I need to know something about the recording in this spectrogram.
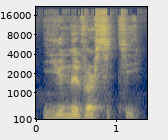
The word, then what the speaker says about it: university: Okay, so for example, a university. The letter is U, it's not Y, but it sounds like a Y.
